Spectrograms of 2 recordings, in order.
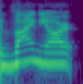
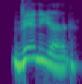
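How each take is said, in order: First: "vineyard" said as vine-yard, long i. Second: "vineyard" said as VIN-yerd, short i. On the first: Reader trying the word from Noah's planting, "vineyard" as vine-yard. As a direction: say "vineyard" like vine plus yard, full second syllable. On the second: Reader correcting herself on the word, "vineyard" as VIN-yerd. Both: Real, not acted. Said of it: "Is it vineyard, vineyard, or vineyard?".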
